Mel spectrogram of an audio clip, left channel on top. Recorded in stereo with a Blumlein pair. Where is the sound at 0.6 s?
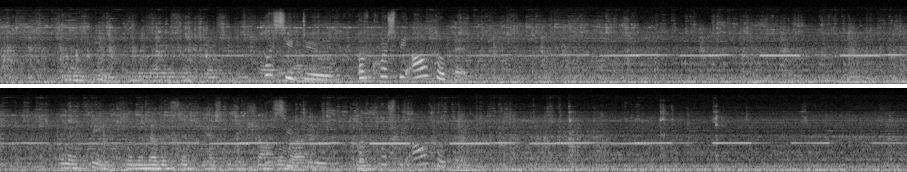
50° right, 4 m.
